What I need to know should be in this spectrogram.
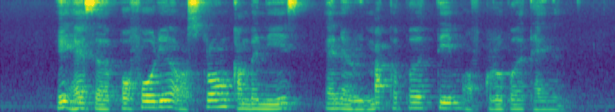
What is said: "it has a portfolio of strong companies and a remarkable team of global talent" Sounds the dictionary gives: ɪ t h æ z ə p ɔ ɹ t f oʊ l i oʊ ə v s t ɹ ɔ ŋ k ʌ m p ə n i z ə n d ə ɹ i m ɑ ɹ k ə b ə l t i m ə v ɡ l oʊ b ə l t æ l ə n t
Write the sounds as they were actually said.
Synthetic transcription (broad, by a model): ɪ t h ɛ s ə p ɔ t f oʊ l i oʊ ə f s t ɹ ɔ ŋ k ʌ m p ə n i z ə n ə ɹ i m ɑ k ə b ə l t i m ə f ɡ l oʊ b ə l t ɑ n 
